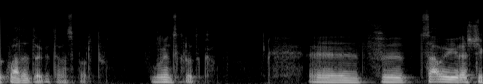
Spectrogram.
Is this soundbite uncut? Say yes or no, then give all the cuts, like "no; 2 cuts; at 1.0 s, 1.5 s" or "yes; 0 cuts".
yes; 0 cuts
